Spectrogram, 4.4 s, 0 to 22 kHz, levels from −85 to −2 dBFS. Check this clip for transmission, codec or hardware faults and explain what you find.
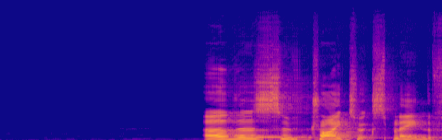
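One fault is present: a time-stretched section from 0.0 to 3.1 s, ending just before "tried to explain". Software likely lengthened this opening stretch to fill a longer slot. It played the speech at 0.51 times its original pace and held the pitch steady by repeating short slices of the signal. The speech drags at about half speed at an unchanged pitch, before the pace snaps abruptly back to normal.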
